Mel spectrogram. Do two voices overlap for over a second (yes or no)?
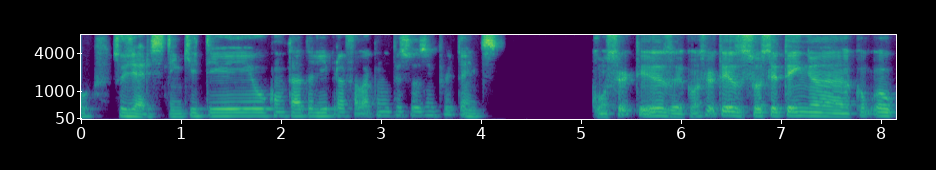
no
